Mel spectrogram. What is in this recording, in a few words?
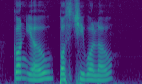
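"Bosullow Common", Cornish; place-names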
